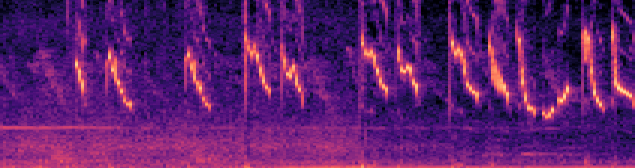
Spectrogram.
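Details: Kept warbling white-eye with a loud, open 'ngeplong' song: rapid series of high, thin descending whistled notes in pairs and runs, about fifteen notes, with a faint low hum behind.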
